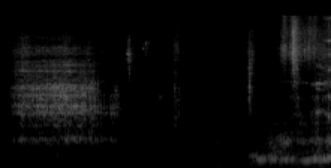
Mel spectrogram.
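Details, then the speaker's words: A sleeping cat, stressed after being locked in a barn overnight, snores in the background: a rough, breathy rasp, a short pause, then a lower rumbling breath. "I apologize for the cat snoring in the background I really don't want to wake him up"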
